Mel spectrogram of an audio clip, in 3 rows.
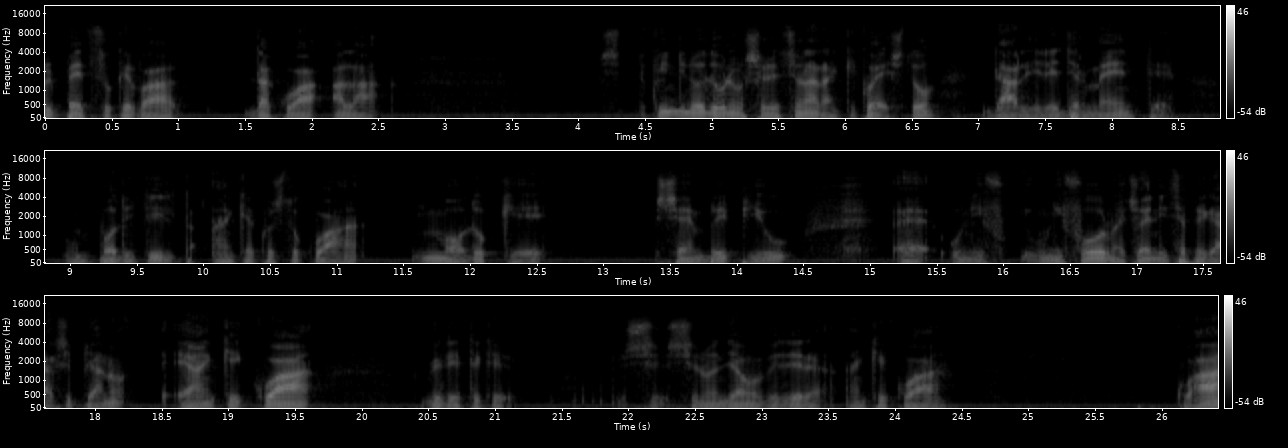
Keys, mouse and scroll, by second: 2.1-3.5 middle drag, 4.3 click, 6.7-11.9 drag, 12.3-13.4 middle drag, 13.6-14.2 scroll down 4, 14.3-19.6 middle drag, 22.0-22.9 scroll up 5, 22.9-25.3 middle drag, 25.7-26.4 middle drag.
